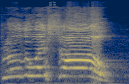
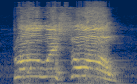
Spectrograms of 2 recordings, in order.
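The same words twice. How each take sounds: First: High, slow, loud pleading shout; pleading with the referee. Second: High, loud shout for the whistle; pleading with the referee. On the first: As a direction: drag out the plea to the ref. Pleading again, drawn out. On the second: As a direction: scream at the ref to end it. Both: Real, not acted.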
